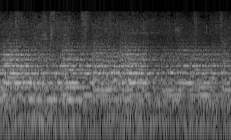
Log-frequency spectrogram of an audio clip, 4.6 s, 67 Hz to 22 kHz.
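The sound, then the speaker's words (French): The large bells of Notre-Dame cathedral in Paris ring out continuously, sounding the liberation of Paris on 24 August 1944, broadcast live on radio; deep overlapping tones, sustained and loud, in a rich, steady peal with no voices. “Et vous entendez là les cloches de Notre-Dame, des cloches qui sonnent la libération de Paris en direct à la radio.”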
